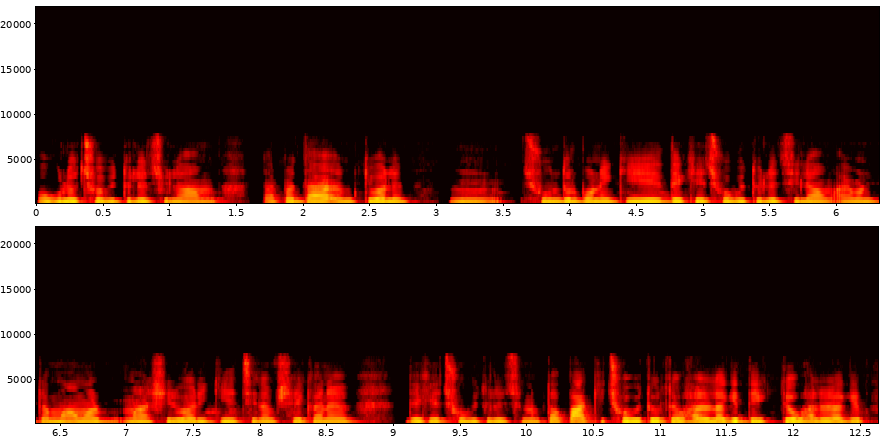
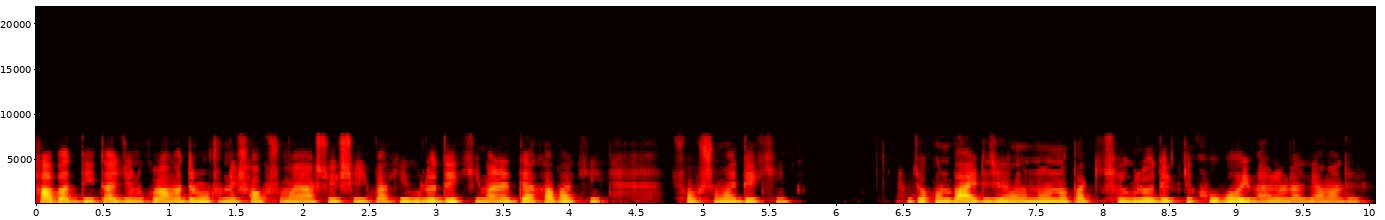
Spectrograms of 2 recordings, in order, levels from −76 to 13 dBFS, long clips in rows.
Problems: none marked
